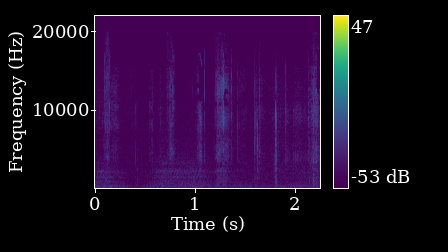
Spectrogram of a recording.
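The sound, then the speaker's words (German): Crackling and crunching of a dye tablet being crushed and ground between two sheets of paper: several short, faint, irregular crisp bursts with papery rustle in between, and no voices. “Dann lege ich diese Farbtablette mal in einen anderen Messbecher. Mache sie hier noch klein zwischen 2 Blättern Papier. Soll man sie ein bisschen zerreiben,”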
